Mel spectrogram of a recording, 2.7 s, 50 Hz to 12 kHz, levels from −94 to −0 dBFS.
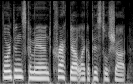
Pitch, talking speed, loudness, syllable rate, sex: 205 Hz, 180 wpm, -16 LUFS, 4.7 syllables/s, female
